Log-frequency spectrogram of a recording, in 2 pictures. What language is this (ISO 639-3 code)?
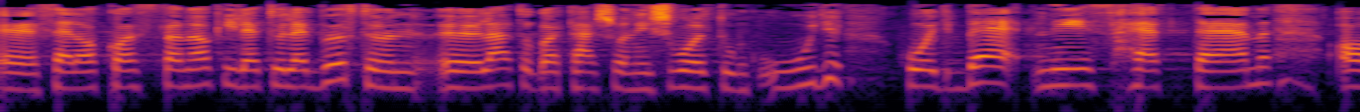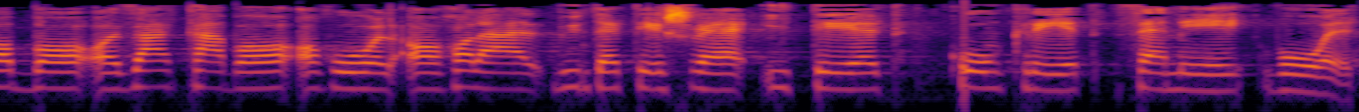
hun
